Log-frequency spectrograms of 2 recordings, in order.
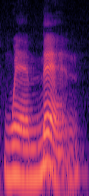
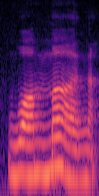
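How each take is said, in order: First: "women" as WIM-men; full "eh" in the end of "women"; careful "women", second syllable like "men"; no schwa. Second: "woman" as WUH-mun, drawn out; careful "woman" with an uh in the last syllable; schwa second syllable. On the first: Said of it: "does not have a schwa sound". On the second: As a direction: relax the end of "woman" to "mun". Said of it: "has a schwa sound in the second". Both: Shown as a demonstration.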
